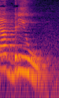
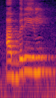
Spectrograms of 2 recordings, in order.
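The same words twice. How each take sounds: First: The final L sounds like a U vowel. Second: The final L is pronounced as a clear L. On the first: The speaker calls it wrong. "Não é abril" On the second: The speaker calls it right. "O L tem que ser pronunciado"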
